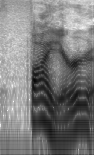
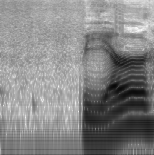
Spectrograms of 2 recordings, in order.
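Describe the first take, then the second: First: The name rhymes with the word hire. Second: The name rhymes with the word here. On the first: The speaker calls it wrong. "Fire seems kind of kind of odd" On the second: The speaker calls it right. "I'm gonna say Fier"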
